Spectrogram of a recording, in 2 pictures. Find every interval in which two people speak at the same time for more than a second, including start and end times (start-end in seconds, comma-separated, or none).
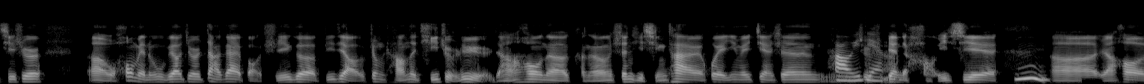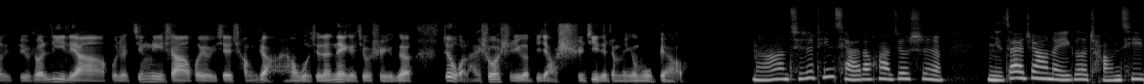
none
